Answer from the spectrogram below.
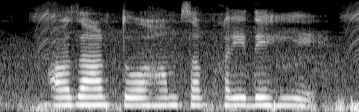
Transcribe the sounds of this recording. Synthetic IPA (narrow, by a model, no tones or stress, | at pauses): ɔːzaːɾt̪oɦɐmsəbxɐɾiːd̪eɦɪeː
